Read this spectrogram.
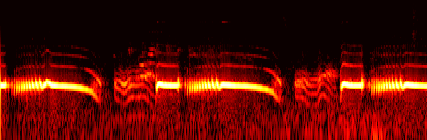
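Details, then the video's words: White red-eyed Barbary dove singing in the afternoon, clear and sharp. Long rolling coos sag downward at their ends, separated by soft, wavering murmurs and brief steady notes, the pattern cycling roughly every two and a half seconds. "Suara burung puter putih mata merah full gacor-Nyanyian merdu di sore hari sangat tajam dan jernih"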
